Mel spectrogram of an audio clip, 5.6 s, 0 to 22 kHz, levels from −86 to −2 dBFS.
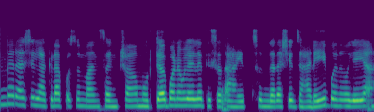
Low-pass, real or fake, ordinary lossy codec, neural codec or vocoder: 7.2 kHz; fake; none; codec, 16 kHz, 2 kbps, X-Codec, HuBERT features, trained on balanced general audio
